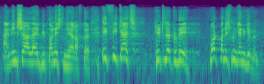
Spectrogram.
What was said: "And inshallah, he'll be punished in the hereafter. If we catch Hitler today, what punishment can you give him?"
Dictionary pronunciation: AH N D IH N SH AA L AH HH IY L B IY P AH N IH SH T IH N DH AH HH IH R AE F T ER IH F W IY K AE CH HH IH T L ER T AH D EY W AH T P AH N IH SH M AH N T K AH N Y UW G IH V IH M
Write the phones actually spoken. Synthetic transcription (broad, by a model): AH N D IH N SH AA L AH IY L B IY P AH N IH SH T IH N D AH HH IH R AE F T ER IH F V IY K AE CH HH IH T L ER T AH D EY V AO T P AH N IH SH M AH N T K AH N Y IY G IH V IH M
